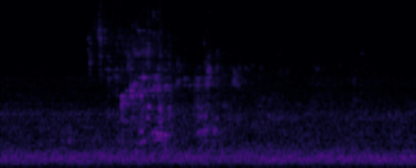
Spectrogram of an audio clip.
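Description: Thick liquid pours softly into a glass jar.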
